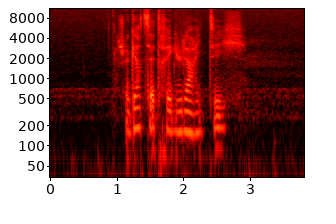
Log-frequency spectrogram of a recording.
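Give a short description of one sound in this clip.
An older woman speaks softly and briefly, close to a microphone.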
